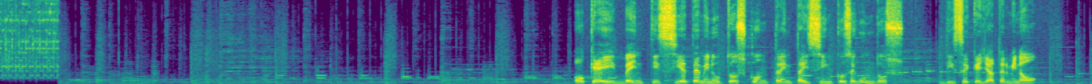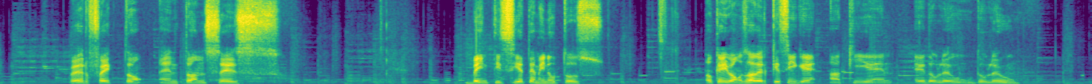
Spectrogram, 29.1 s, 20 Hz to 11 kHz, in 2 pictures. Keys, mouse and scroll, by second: 16.6-17.6 drag, 22.4 click, 26.6 click.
